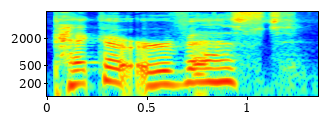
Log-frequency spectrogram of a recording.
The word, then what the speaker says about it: Pekka Ervast: this is why I'm stalling uh is it Pekka ervast yeah that's good well I'm all recognizable yes you pronounced it pretty well uh well uh thank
